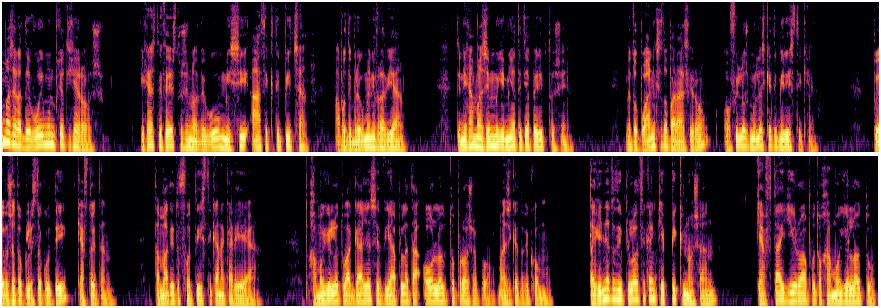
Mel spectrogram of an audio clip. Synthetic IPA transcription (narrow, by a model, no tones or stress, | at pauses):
mɐsɾɐnd̪e̞vuimunpço̞t̪içe̞ɾo̞s | ixɐst̪iθe̞si̥t̪usino̞ðiɣumisiʔɐθikt̪ipit͡sɐ̰ | ɐ̰po̞t̪ibɾo̞jɣume̞nivɾɐðʝɐ | t̪inixɐmɐzimuʝɐmɲɐt̪e̞t̪çɐpe̞ɾip̚t̪o̞sḭ | me̞t̪o̞puɐnikse̞t̪o̞pɐɾɐθiɾo̞ | ofilo̞zmule̞sce̞t̪̬imiɾist̪icʰe̞̰ | t̪ue̞ðo̞sɐt̪o̞klist̪o̞kut̪iceɐft̪o̞it̪ɐn | t̪ɐmɐt̪çɐt̪ufo̞t̪ist̪ikɐnɐkɐɾʝe̞ɐ̰ | t̪o̞xɐmo̞ʝe̞lo̞t̪uɐɡɐʎɐse̞ðiɐplɐt̪ɐʔo̞lot̪ut̪o̞pɾo̞so̞po̞̰mʔɐ̰zicet̪o̞ðikʰo̞mu | t̪ɐʝe̞ɲɐt̪̬uðiplo̞θikɐɲce̞pikno̞sɐn | ceɐft̪ɐʝiɾo̞ɐpo̞t̪o̞xɐmo̞ʝe̞lo̞t̪u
